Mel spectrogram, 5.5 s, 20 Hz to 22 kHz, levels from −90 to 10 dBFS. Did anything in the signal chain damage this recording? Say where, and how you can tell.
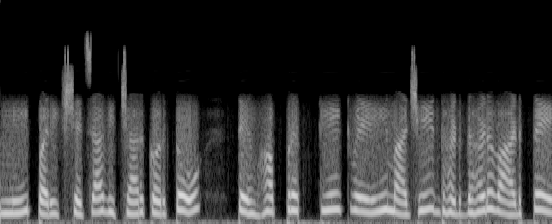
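Yes, at the codec stage. Throughout, nothing survives above 12 kHz and the treble flickers under gritty grain, likely heavy Bluetooth SBC compression rather than a clean, steady low-pass filter.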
